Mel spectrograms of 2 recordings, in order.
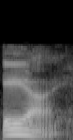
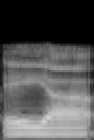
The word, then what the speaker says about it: Ai: some information here about AI. Okay, AI is a city. It's a proper name of a location. It can be pronounced A or Aya or Ayath or Ai or Aya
